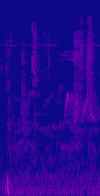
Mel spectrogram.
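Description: Faint bird chirps: a few short calls in the background, with no other sound standing out.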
